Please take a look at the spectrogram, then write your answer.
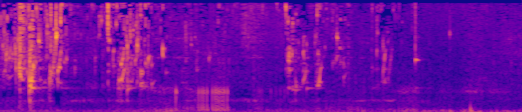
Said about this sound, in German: Die Nacht war still. Man konnte nur das Wellenplätschern hören.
